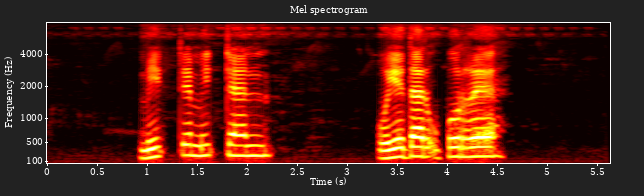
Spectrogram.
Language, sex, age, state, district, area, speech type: Santali, male, 30-45, West Bengal, Purba Bardhaman, rural, spontaneous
